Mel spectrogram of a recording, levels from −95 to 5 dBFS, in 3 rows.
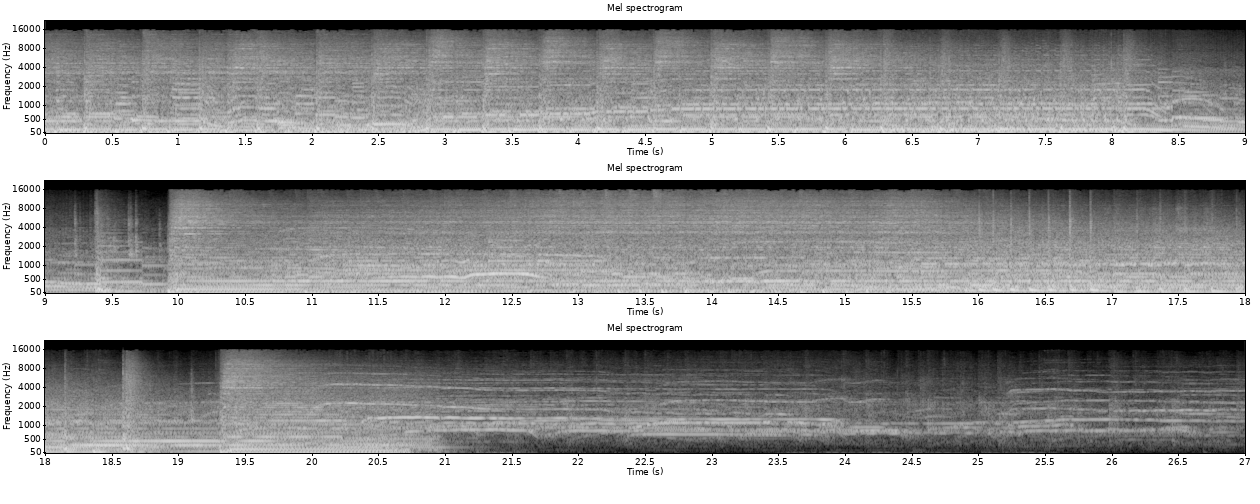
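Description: From 8.46 to 9.73 s, a section plays at the wrong speed. It runs 1.23 times too fast. Pitch rises with it, by about four semitones, so the sound turns high and hurried. The likely cause is an editor or player using the wrong clock.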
